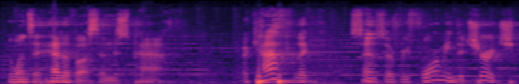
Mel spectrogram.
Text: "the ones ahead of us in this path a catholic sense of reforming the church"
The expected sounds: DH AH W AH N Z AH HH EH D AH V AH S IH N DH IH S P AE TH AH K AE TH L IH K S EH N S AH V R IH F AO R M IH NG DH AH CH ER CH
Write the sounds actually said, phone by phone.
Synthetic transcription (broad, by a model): DH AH W AH N Z AH HH EH D AH V AH S IH N DH IH S P AE TH AH K AE TH L IH K S EH N S AH V R IH F AO R M IH NG DH AH CH ER CH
